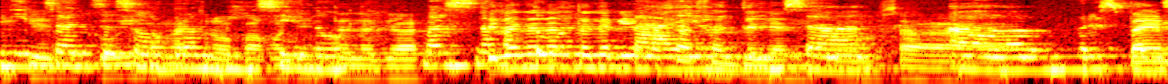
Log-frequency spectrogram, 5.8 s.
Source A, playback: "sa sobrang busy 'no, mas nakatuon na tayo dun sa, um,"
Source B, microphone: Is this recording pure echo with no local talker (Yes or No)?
No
